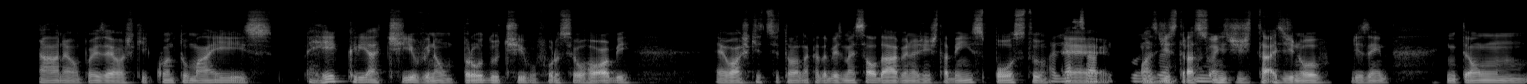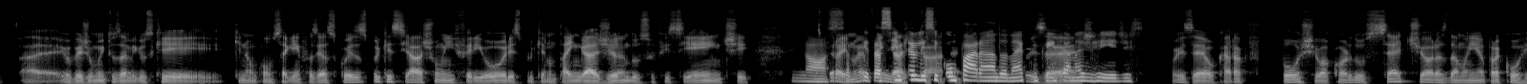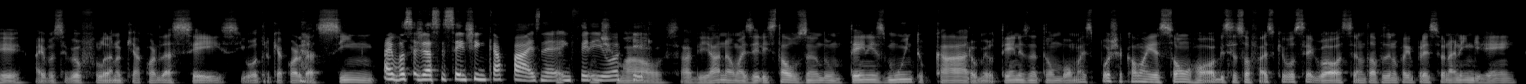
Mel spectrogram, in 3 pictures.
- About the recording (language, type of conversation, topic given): Portuguese, podcast, Como você lida com distrações digitais enquanto trabalha em um hobby?
- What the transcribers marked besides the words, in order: tapping; laugh; other noise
